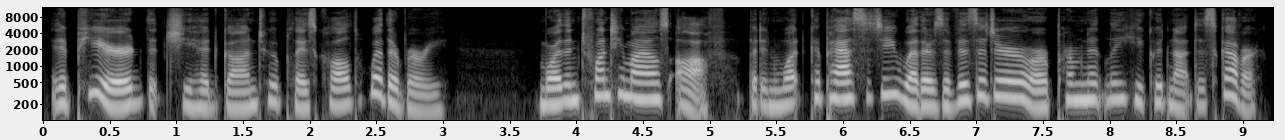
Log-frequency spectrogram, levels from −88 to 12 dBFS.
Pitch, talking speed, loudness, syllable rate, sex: 215 Hz, 190 wpm, -18 LUFS, 6.1 syllables/s, female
